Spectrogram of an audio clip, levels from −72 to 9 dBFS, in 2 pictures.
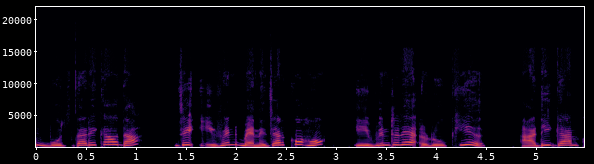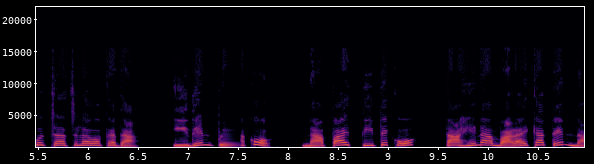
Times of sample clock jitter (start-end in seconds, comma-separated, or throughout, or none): none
